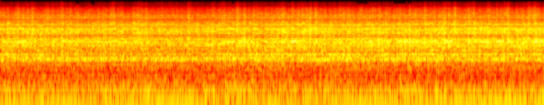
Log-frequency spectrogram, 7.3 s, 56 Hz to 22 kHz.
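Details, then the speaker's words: 2009 Sea-Doo GTX 215 supercharged jet ski after new coil: uneven, lumpy idle with irregular stumble, cylinder one still misfiring; owner suspects clogged or stuck injector. "Still not changing its tone. My guess probably a clogged injector."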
